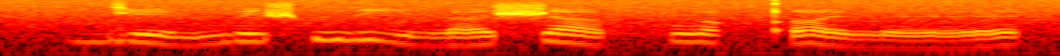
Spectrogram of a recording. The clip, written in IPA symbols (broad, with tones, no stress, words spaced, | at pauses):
ɟe˥˩ me˥˧ʃni˥˩la˨˦ʃa˥˩ fo˥˧ qʼɛ˥˩lɛ˨˩˦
